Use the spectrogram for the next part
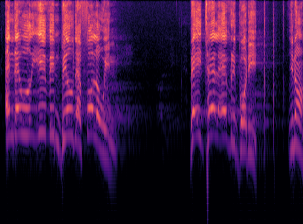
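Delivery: high, very loud pulpit shout; full-force preaching. Real, not acted. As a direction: drive each phrase home loudly, with pauses between.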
